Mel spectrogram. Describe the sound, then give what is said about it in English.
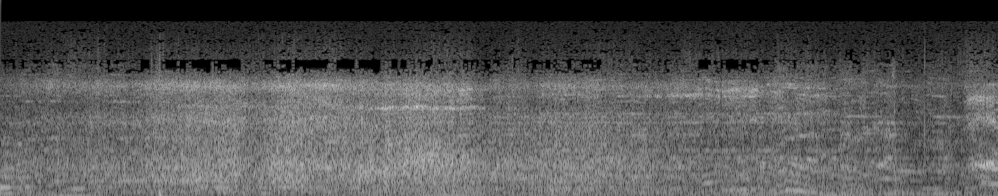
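A train rumbles loudly for about ten seconds as it brakes to a stop, a steady, dense roar of wheels and machinery with a faint metallic hiss running above it. “Jim, stop the train. Hurry it up.”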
